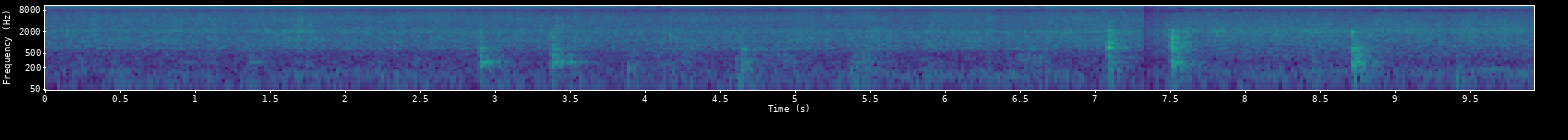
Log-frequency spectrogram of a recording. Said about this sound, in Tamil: தக்காளி நல்லா டேஸ்ட் ஆகிற வரைக்கும் வதக்கணும்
